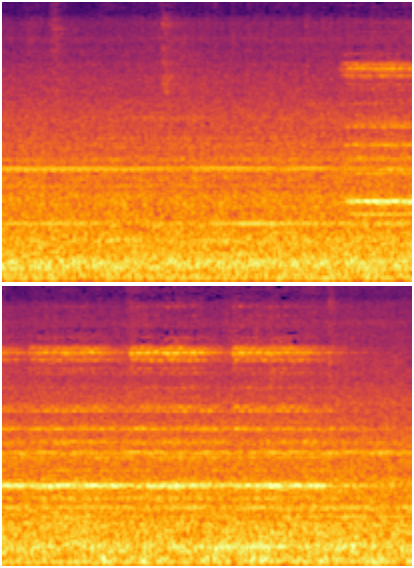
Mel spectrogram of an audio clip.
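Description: Steady hum on a light-rail station platform. About three and a half seconds in, a high tonal whine from a Yongin EverLine light-rail train sets in and holds for about four seconds before fading.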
